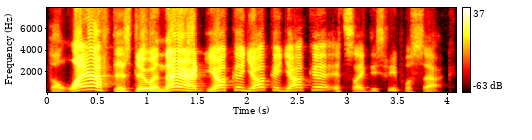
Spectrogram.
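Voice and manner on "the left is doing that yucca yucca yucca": much higher and louder, slow hammy finish; mock Tim Scott. Mocking a rival politician's rally line, loud high parody. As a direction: belt the punchline like a pandering rally speaker. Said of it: "He'll be like".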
